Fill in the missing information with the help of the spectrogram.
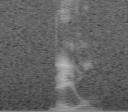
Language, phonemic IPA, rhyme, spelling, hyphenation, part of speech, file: Dutch, /ˈneː.ɔn/, -eːɔn, neon, ne‧on, noun, Nl-neon.ogg
- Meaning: neon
